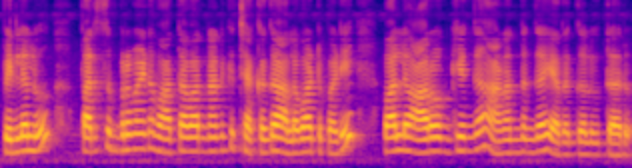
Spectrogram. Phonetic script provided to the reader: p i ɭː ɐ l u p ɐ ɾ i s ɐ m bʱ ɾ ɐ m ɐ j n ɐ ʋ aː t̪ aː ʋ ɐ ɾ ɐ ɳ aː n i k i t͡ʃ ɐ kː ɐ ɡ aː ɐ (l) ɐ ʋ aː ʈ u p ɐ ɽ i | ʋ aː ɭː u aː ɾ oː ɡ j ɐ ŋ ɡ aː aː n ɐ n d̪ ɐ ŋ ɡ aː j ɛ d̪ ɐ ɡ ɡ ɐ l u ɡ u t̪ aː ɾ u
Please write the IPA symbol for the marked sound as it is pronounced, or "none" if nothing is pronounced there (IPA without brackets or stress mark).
l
